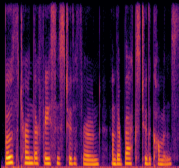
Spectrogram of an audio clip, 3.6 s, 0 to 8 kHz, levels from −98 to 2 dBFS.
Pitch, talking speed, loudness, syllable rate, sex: 225 Hz, 220 wpm, -22 LUFS, 5.3 syllables/s, female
